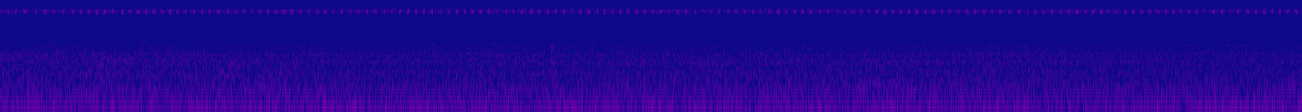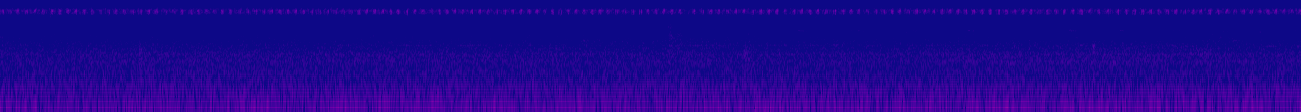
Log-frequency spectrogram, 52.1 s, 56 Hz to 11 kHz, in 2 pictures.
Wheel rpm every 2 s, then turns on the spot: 0, 0, 0, 0, 0, 0, 0, 0, 0, 0, 0, 0, 0, 0, 0, 0, 0, 0, 0, 0, 0, 0, 0, 0, 0, 0.
none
